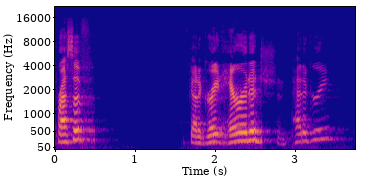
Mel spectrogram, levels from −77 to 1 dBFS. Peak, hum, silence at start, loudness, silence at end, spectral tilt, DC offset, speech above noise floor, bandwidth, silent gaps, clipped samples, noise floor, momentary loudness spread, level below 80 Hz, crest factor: -2 dBFS; none; 0.05 s; -24 LUFS; 0.35 s; -3 dB/octave; under 0.1%; 51 dB; 16 kHz; 1.34-1.52 s; under 0.1%; -74 dBFS; 18 LU; -68 dBFS; 22 dB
